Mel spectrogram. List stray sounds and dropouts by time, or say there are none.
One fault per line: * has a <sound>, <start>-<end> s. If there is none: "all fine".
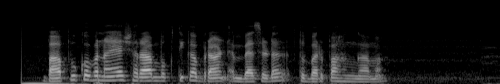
all fine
